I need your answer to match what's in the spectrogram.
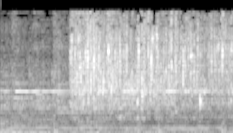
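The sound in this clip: Water from a tap runs into a bathroom washbasin coated with nanoparticles, a soft flow that swells after a moment into a louder, steady rushing hiss with no voices.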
